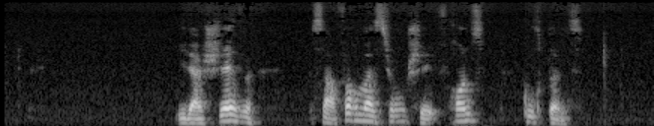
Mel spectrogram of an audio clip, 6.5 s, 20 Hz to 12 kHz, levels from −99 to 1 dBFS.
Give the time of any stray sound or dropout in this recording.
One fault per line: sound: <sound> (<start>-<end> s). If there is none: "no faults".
no faults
